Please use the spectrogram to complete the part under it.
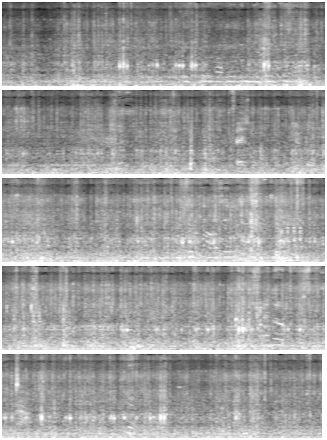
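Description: A vehicle's body creaks and clatters over bumps.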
